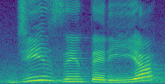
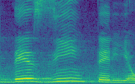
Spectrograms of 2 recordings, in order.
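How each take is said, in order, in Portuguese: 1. A segunda sílaba soa como 'zen'. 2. A segunda sílaba soa como 'zin'. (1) "o correto é dizen" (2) "e não desin"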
